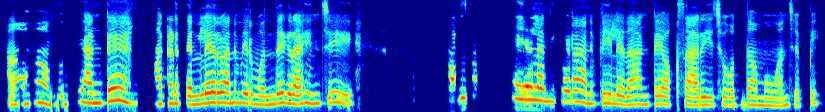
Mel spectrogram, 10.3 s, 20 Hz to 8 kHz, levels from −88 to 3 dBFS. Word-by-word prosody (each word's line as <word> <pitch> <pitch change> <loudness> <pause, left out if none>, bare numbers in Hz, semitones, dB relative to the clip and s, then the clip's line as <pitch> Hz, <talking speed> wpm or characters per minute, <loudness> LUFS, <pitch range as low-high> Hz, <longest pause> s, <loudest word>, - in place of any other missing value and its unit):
ఆహా! 240 +5 -3 0.2
ముందే 240 +7 -7
అంటే, 265 +4 +4 0.6
అక్కడ 250 +2 -1
తినలేరు 255 +5 +5
అని 270 +1 -1
మీరు 250 -1 +1
ముందే 225 +4 +1
గ్రహించి 250 +3 0 1.4
కనీసం 455 0 -1
ట్రై 390 -4 -6
చేయాలని 335 -3 +5
కూడా 300 +1 +1
అనిపీయలేదా 250 -3 -1
అంటే, 225 0 -5
ఒకసారి 210 -1 -1 0.2
చూద్దాము 205 -1 -4
అని 215 - -5
చెప్పి? 195 +5 -9
245 Hz, 110 wpm, -18 LUFS, 220-275 Hz, 1.4 s, తినలేరు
